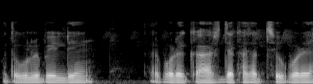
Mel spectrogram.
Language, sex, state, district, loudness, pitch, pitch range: Bengali, male, Tripura, Unakoti, -17 LUFS, 105 Hz, 100-120 Hz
